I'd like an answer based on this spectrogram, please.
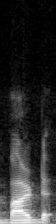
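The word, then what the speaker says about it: bird: আর ডি এটার উচ্চারণটা বার্ড বি তে ব আই এর উচ্চারণটা আ তাহলে বা আর তে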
